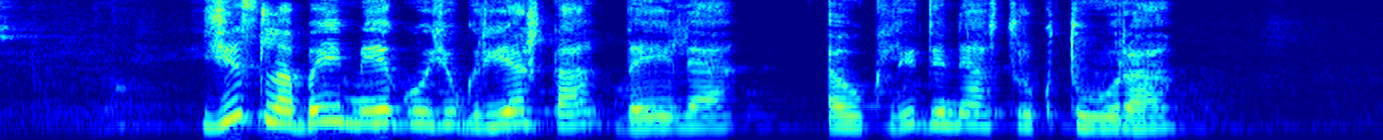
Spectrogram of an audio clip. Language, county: Lithuanian, Marijampolė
